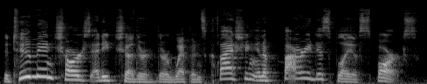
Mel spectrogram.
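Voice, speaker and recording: A man's voice: high voice, huge pitch swings, a little fast, a bit bright. A man narrating an action story as a scripted, dramatic audiobook.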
